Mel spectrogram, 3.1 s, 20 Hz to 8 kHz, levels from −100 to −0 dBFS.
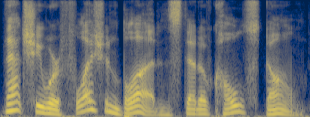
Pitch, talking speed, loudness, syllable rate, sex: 125 Hz, 195 wpm, -17 LUFS, 4.3 syllables/s, male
